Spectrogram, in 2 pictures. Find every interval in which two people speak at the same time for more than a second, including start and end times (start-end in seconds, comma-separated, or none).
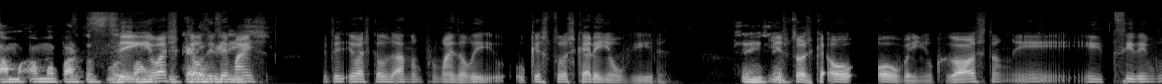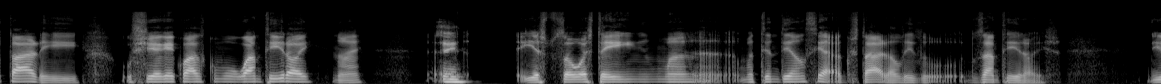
0.8-2.7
